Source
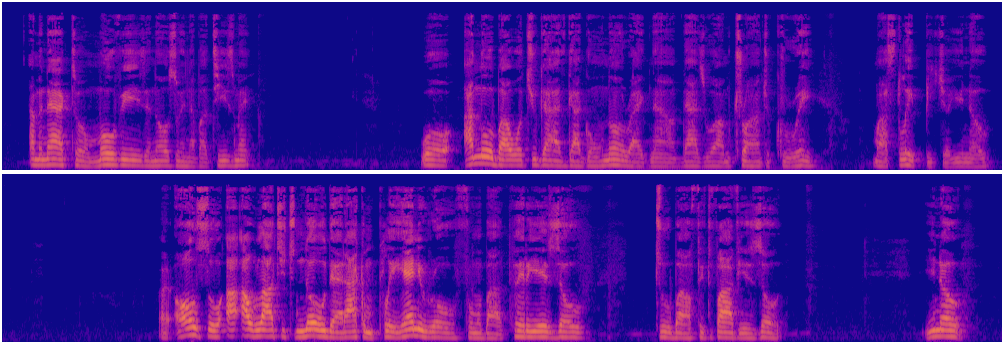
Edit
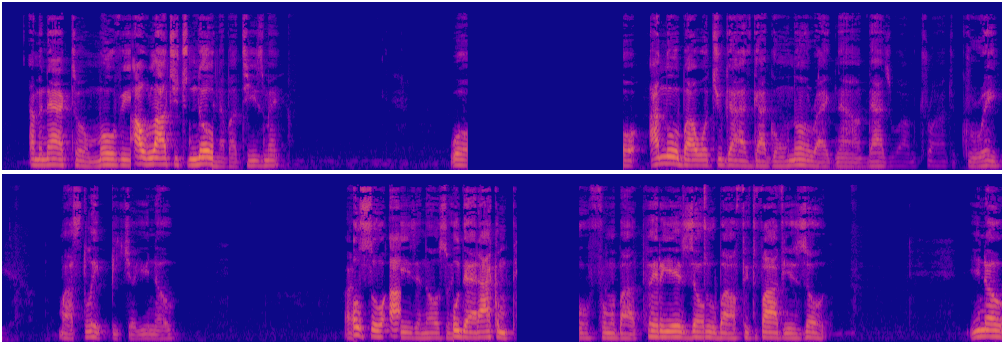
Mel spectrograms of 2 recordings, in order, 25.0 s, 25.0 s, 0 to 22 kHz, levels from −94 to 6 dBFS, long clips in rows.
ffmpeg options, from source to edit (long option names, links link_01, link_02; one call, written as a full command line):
ffmpeg -i in.wav -filter_complex "[0:a]asplit=12[link_01][link_02][link_03][link_04][link_05][link_06][link_07][link_08][link_09][link_10][link_11][link_12];[link_01]atrim=end=1.602[link_13];[link_02]atrim=start=15.438:end=16.472[link_14];[link_03]atrim=start=2.258:end=5.44,asetpts=PTS-STARTPTS,afade=type=out:start_time=3.178:duration=0.004:curve=hsin,apad=pad_dur=1.95[link_15];[link_04]atrim=start=5.44:end=8.82,asetpts=PTS-STARTPTS,afade=type=in:duration=0.004:curve=hsin,afade=type=out:start_time=3.2:duration=0.18:silence=0.11885[link_16];[link_05]atrim=start=8.82:end=9.66,asetpts=PTS-STARTPTS,volume=-18.5dB[link_17];[link_06]atrim=start=9.66:end=14.572,asetpts=PTS-STARTPTS,afade=type=in:duration=0.18:silence=0.11885[link_18];[link_07]atrim=start=14.848:end=15.442[link_19];[link_08]atrim=start=1.598:end=2.262[link_20];[link_09]atrim=start=16.468:end=17.26,asetpts=PTS-STARTPTS,afade=type=out:start_time=0.788:duration=0.004:curve=hsin[link_21];[link_10]atrim=start=17.26:end=18.04,asetpts=PTS-STARTPTS,volume=0[link_22];[link_11]atrim=start=18.04:end=19.602,asetpts=PTS-STARTPTS,afade=type=in:duration=0.004:curve=hsin[link_23];[link_12]atrim=start=20.708[link_24];[link_13][link_14]acrossfade=duration=0.004:curve1=hsin:curve2=hsin[link_25];[link_15][link_16][link_17][link_18]concat=n=4:v=0:a=1[link_26];[link_25][link_26]acrossfade=duration=0.004:curve1=hsin:curve2=hsin[link_27];[link_27][link_19]acrossfade=duration=0.004:curve1=hsin:curve2=hsin[link_28];[link_28][link_20]acrossfade=duration=0.004:curve1=hsin:curve2=hsin[link_29];[link_21][link_22][link_23]concat=n=3:v=0:a=1[link_30];[link_29][link_30]acrossfade=duration=0.004:curve1=hsin:curve2=hsin[link_31];[link_31][link_24]acrossfade=duration=0.004:curve1=hsin:curve2=hsin" out.wav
